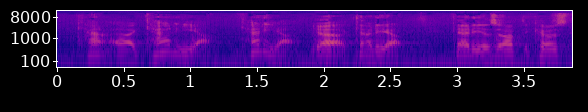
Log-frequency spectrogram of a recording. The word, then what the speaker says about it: Katia: It's Hurricane, how do we pronounce her name? Katia. Yeah, Katia.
